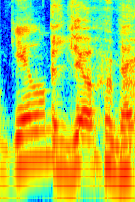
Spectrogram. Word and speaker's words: Gilliam: Do you remember Jefferson Street, Joe Gillum? It's Gilliam, but he pronounced it Gillum.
